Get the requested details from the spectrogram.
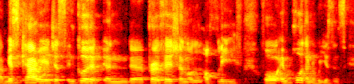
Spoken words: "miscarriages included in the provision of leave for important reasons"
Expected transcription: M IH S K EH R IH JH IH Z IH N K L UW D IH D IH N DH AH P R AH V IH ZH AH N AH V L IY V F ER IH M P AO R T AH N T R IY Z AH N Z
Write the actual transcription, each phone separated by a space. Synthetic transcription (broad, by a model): M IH S K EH R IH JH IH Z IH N K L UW D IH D IH N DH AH P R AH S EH SH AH N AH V L IY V F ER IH M P AO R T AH N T R IY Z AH N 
